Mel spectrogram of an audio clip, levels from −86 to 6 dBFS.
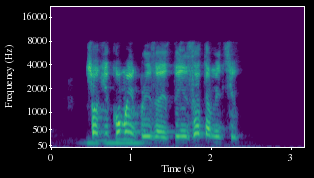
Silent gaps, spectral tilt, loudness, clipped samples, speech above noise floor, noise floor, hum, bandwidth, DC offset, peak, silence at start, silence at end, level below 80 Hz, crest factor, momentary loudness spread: none; -3 dB/octave; -20 LUFS; under 0.1%; 60 dB; -81 dBFS; none; 8.2 kHz; under 0.1%; -4 dBFS; 0.45 s; 0.85 s; -66 dBFS; 18 dB; 7 LU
